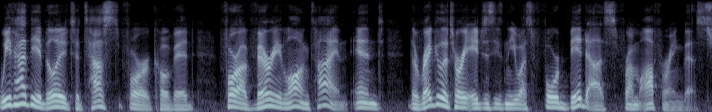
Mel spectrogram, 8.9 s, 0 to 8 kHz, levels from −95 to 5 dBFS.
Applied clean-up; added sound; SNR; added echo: none; none; none; none.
